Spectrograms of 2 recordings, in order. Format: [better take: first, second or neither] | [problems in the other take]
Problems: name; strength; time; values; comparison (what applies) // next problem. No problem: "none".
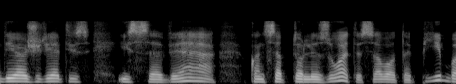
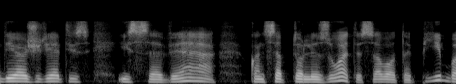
second | noise reduction (neural mask model Resemble Enhance denoiser)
